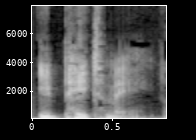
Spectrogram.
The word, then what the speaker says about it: epitome: 好，哎，对，我们一起来看一下啊，首先这个动词 epitomize, 它的原型是 epitome, 啊，要注意它的发音重读在第二个音节，一定不要读错，读错了你就不知道这个词什么意思了啊。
